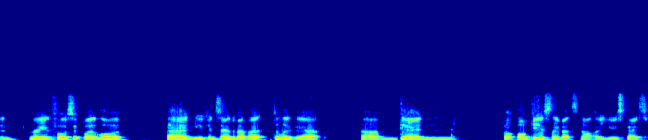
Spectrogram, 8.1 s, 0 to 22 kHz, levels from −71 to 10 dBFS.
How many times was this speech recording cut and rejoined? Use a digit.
1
